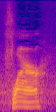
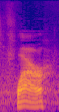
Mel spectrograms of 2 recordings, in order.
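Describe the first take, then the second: First: The word is said in an Appalachian accent. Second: The word is said in a standard accent.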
